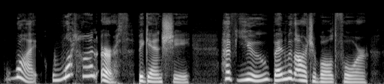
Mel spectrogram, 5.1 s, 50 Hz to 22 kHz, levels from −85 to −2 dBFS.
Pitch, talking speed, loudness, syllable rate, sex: 235 Hz, 130 wpm, -19 LUFS, 4.0 syllables/s, female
